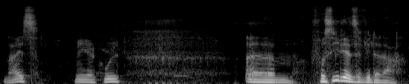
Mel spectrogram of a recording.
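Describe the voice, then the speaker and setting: A man who is a bit hoarse from illness, chatting casually and rambling as he hosts a let's play, with lots of fillers and restarts. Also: lowish voice, a little slow, dark tone, dry recording. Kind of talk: casual gameplay commentary.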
